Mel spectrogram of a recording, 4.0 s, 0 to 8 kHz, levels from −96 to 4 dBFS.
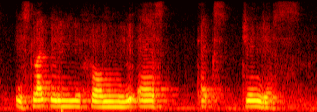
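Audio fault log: throughout: Speex codec. The speech has a hoarse, grainy texture, and the codec damage is plainly audible. Speex models each short frame with a vocal-tract filter driven by a coded excitation. Here the excitation gets too few bits to match the real waveform, so a rough, noisy residue rides on the voice. The degree of damage points to a middle quality setting of roughly 17 kbps. That is typical of older VoIP and game chat.
0.75–0.80 s and 2.49–2.54 s: VoIP packet loss concealed by the speech codec. At each point the speech briefly smears into a stretched sound that fades. Each gap fits one lost 20 ms frame. The decoder had no data for that frame. It repeated its last pitch and filter at falling gain to cover the hole. Each frame builds on the one before it, so the voice stays weak or distorted for a short moment after the data returns.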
